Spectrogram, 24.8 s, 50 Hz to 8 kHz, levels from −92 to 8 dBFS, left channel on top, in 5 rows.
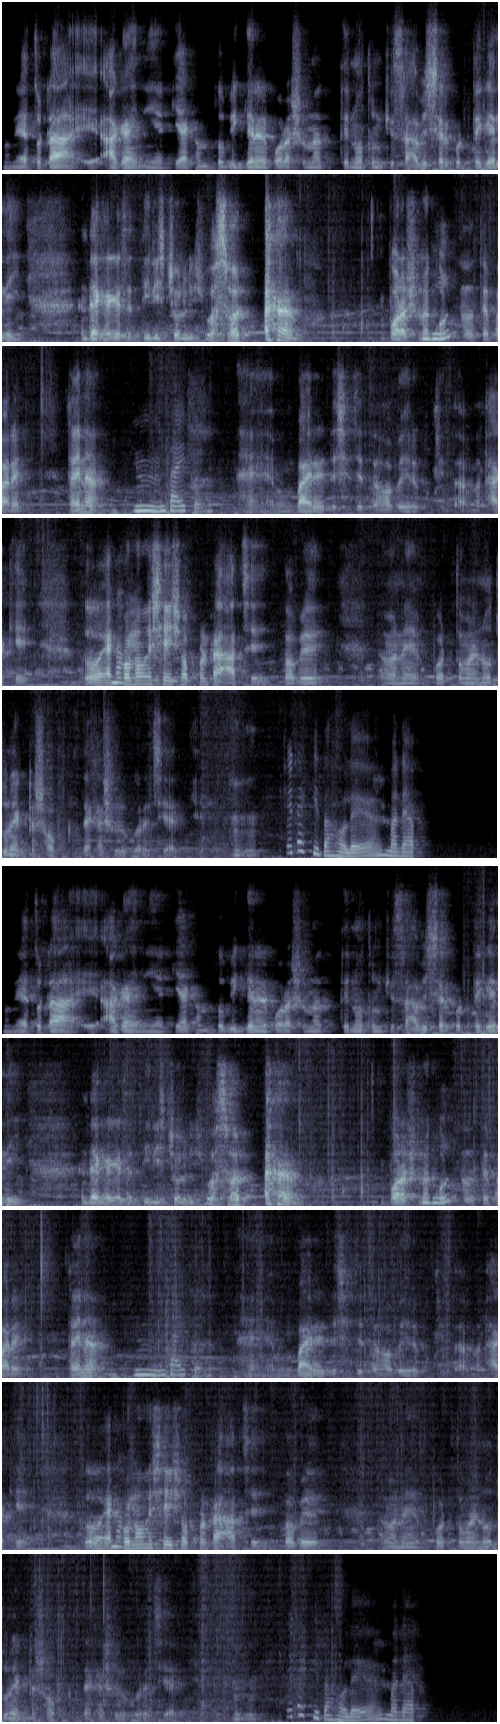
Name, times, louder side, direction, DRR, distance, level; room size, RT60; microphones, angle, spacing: voice 1, 0.0-8.1 8.7-10.9 11.8-11.9 12.3-21.6 22.1-22.4, left 4 dB, 85° left, 8 dB, 1.5 m, -31 dB
sound 1, 3.9-22.0, left 1 dB, 10° left, 1.5 m, -49 dB
sound 2, 4.6-23.3, right 2 dB, 35° right, 1.0 m, -50 dB
voice 2, 11.2-12.0 16.0-16.1 22.7-24.0, left 6 dB, 70° left, 11 dB, 0.5 m, -31 dB
14.0 x 10.0 x 3.5 m, 0.33 s
head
